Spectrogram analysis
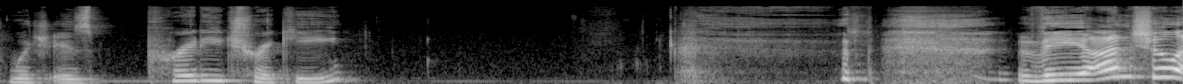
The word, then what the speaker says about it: Uncial: If you're eating, it's pronounced Uncial.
